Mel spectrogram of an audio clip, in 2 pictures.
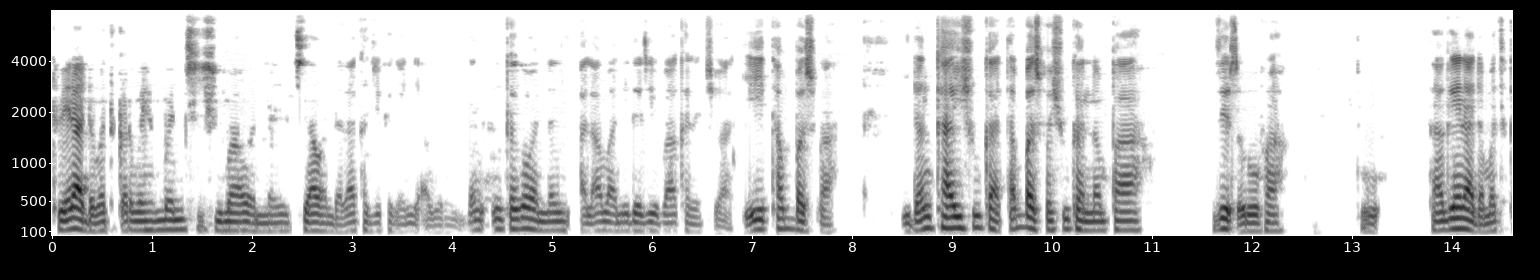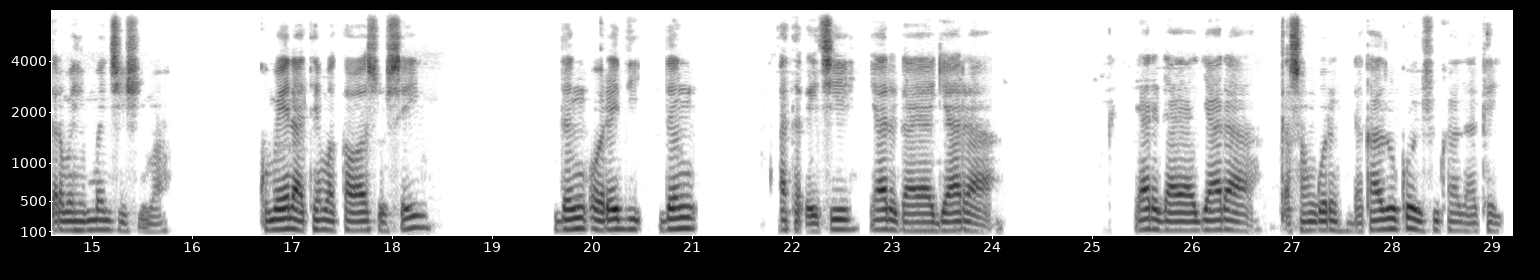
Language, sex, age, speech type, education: Hausa, male, 46-60, spontaneous, tertiary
